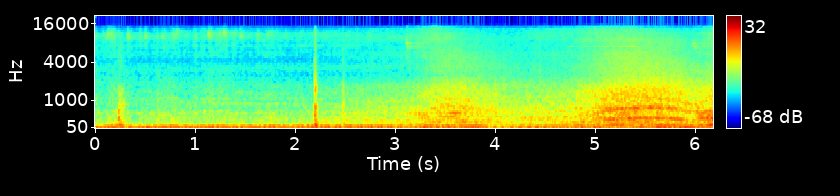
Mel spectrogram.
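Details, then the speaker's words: 2003 Hyundai Terracan V6 petrol with the engine visibly shaking. The idle is uneven and lumpy with an irregular stumble, a constant misfire present at idle and when revving. One cylinder is suspected but not yet identified. "the car is misfiring and it's shaking uh looks like one cylinder misfire it's a constant misfire"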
